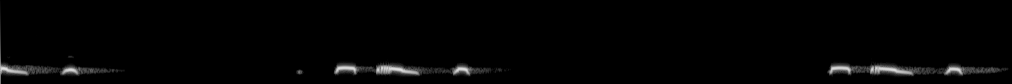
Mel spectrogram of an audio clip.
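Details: Spotted dove calling in phrases about five seconds apart, each a short note, a longer falling coo and a closing short note, soft and low in a silent background.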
